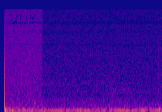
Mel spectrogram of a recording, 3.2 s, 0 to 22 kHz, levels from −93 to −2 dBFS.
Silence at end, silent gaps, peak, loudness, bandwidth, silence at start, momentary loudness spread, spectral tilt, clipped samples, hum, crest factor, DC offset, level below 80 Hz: 0 s; none; -30 dBFS; -57 LUFS; 16 kHz; 0.05 s; 9 LU; -4 dB/octave; under 0.1%; none; 22 dB; under 0.1%; -54 dBFS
